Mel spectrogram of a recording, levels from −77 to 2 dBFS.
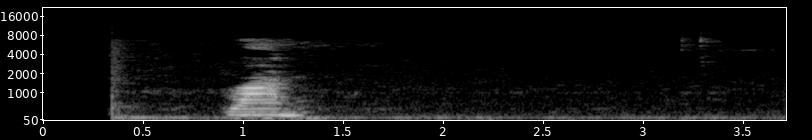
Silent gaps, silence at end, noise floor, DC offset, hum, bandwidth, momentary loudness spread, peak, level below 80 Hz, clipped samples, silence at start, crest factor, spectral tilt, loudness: none; 1.5 s; -51 dBFS; under 0.1%; none; 7.6 kHz; 29 LU; -6 dBFS; -58 dBFS; under 0.1%; 0.35 s; 24 dB; -6 dB/octave; -22 LUFS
